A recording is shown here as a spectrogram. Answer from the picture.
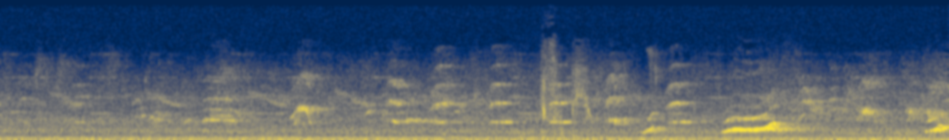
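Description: Birds chirping and calling: many short gliding whistled notes overlapping and growing busier, with a louder rising call about five and a half seconds in. A faint steady low hum runs underneath.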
